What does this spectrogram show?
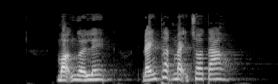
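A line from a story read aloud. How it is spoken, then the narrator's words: Pained, angry loud shout. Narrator (Vietnamese): tay của y biến thành vô cùng đau đớn, do đó trong lòng vô cùng giận Hàn Đông, hét lớn một tiếng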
